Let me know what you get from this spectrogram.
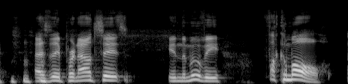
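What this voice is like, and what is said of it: Put-on British accent. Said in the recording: “That's my British accent for you.”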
